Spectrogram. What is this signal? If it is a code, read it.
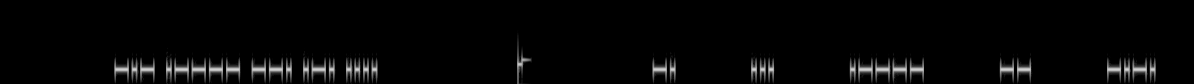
Morse code, heard as a keyed tone, about 28 wpm, spaced as for 14 wpm, 700 Hz. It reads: K1GRH NS1MC
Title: USA Call Signs - 5 Characters - 6x Character Spacing - 28wpm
